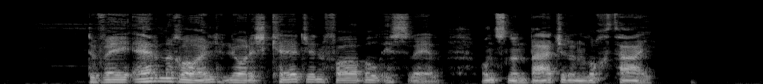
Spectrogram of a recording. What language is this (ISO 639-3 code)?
glv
